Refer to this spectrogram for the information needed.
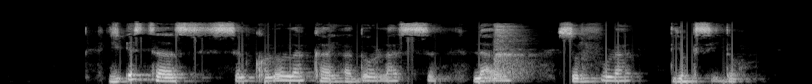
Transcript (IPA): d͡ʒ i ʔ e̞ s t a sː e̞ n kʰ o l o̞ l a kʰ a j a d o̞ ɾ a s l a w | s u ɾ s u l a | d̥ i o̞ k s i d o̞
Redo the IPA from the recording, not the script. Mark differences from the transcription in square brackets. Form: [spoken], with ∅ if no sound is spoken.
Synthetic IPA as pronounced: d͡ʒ i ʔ e̞ s t a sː e̞ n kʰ o l o̞ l a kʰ a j a d o̞ [l] a s l a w | s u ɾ [f] u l a | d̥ i o̞ k s i d o̞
